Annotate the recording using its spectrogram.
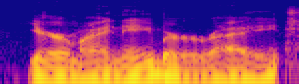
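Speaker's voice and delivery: deep voice. Retelling what a neighbor said at the door: imitating the neighbor. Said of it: "the best impression I can do".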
